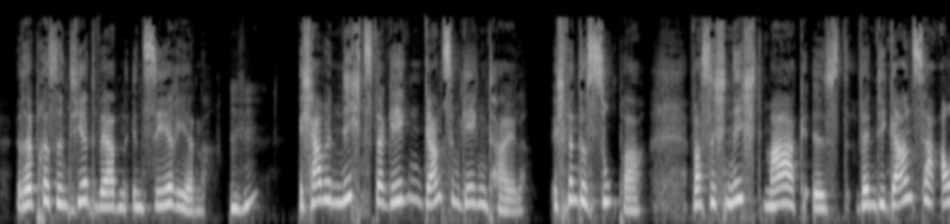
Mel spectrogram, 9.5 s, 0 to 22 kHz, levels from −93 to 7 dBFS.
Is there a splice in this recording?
no; 0 cuts

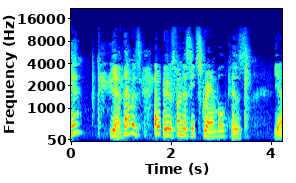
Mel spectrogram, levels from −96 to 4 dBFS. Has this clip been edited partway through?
yes; 3 cuts; at 1.0 s, 1.8 s, 2.5 s

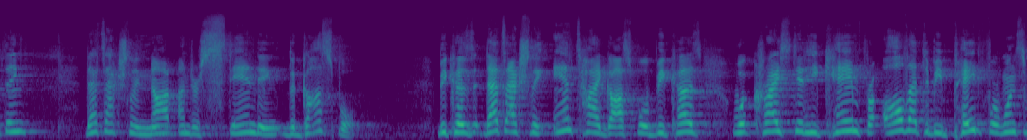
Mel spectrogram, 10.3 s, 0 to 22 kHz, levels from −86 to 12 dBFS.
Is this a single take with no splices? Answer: yes; 0 cuts

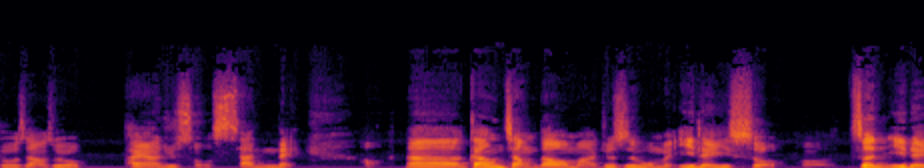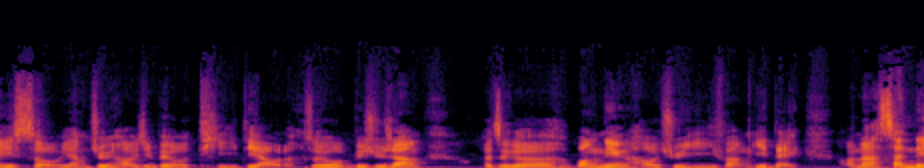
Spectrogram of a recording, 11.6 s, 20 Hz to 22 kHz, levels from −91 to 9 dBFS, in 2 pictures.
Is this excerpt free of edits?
no; 2 cuts; at 2.5 s, 5.0 s

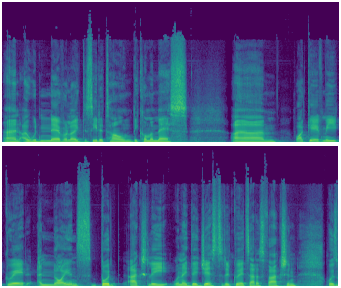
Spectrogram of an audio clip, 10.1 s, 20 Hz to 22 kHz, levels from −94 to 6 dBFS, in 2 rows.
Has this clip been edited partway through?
no; 0 cuts

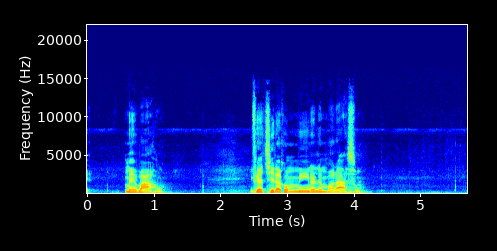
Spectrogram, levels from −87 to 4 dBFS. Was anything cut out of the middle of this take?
yes; 3 cuts; at 2.5 s, 2.9 s, 3.3 s

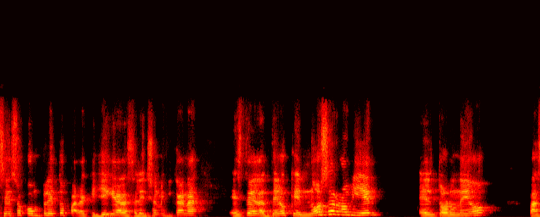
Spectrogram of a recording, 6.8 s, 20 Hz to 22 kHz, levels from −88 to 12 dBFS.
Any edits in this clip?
no; 0 cuts

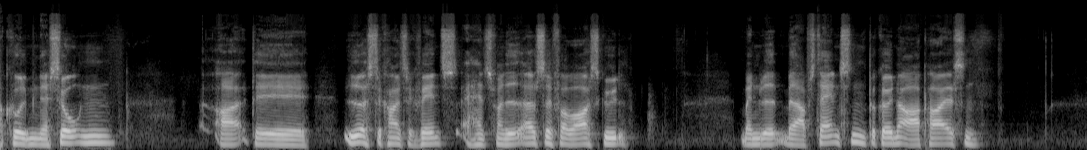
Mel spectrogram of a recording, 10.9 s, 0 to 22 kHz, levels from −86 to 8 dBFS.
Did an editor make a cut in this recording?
no; 0 cuts

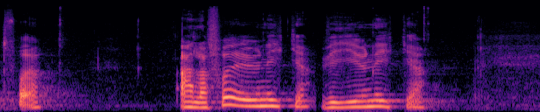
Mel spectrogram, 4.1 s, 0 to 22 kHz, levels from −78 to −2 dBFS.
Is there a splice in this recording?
yes; 1 cut; at 2.4 s

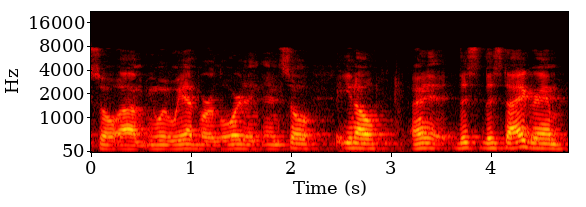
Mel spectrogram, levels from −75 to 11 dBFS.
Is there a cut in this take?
yes; 3 cuts; at 1.1 s, 2.4 s, 3.1 s

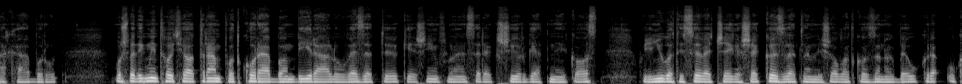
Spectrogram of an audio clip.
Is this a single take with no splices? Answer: yes; 0 cuts

